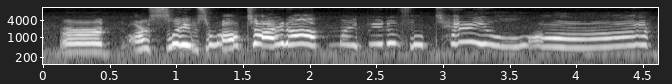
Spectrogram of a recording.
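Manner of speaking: very high character voice in dismay; dismayed whine. Acted. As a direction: lament it in a high-pitched wail. Disguise torn, tail exposed.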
